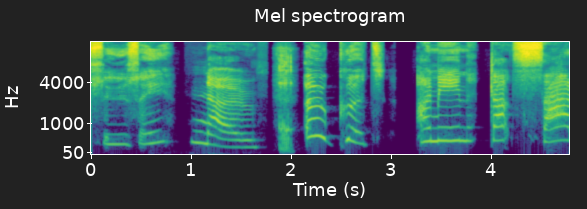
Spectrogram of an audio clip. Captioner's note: snorts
